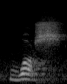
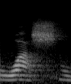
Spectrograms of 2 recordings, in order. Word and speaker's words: wash: Nếu mà theo tiếng Anh á, thì chúng ta sẽ đọc nó là O, theo kiểu là O ngắn. Wash, wash. Thế còn trong tiếng Anh Mỹ thì chúng ta đọc là A dài, ví dụ wash, wash. Thì bình thường phần lớn là chúng ta sẽ đọc theo tiếng Anh Mỹ là wash, là wash.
